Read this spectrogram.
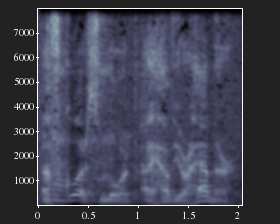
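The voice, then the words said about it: Put-on Russian accent. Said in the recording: “Do I still have to do a Russian accent? ... Yep.”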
